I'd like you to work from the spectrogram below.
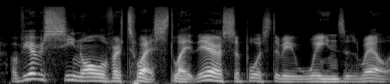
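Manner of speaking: usual speaking voice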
